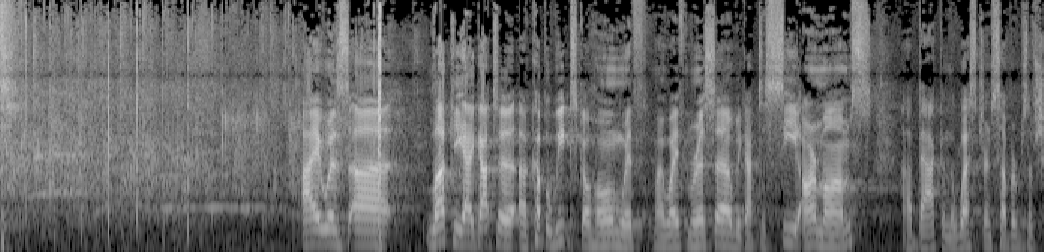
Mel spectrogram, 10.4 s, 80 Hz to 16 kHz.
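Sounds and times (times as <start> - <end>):
audience applause for moms on Mother's Day: 0.0 - 3.4
speech: 3.0 - 10.4.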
